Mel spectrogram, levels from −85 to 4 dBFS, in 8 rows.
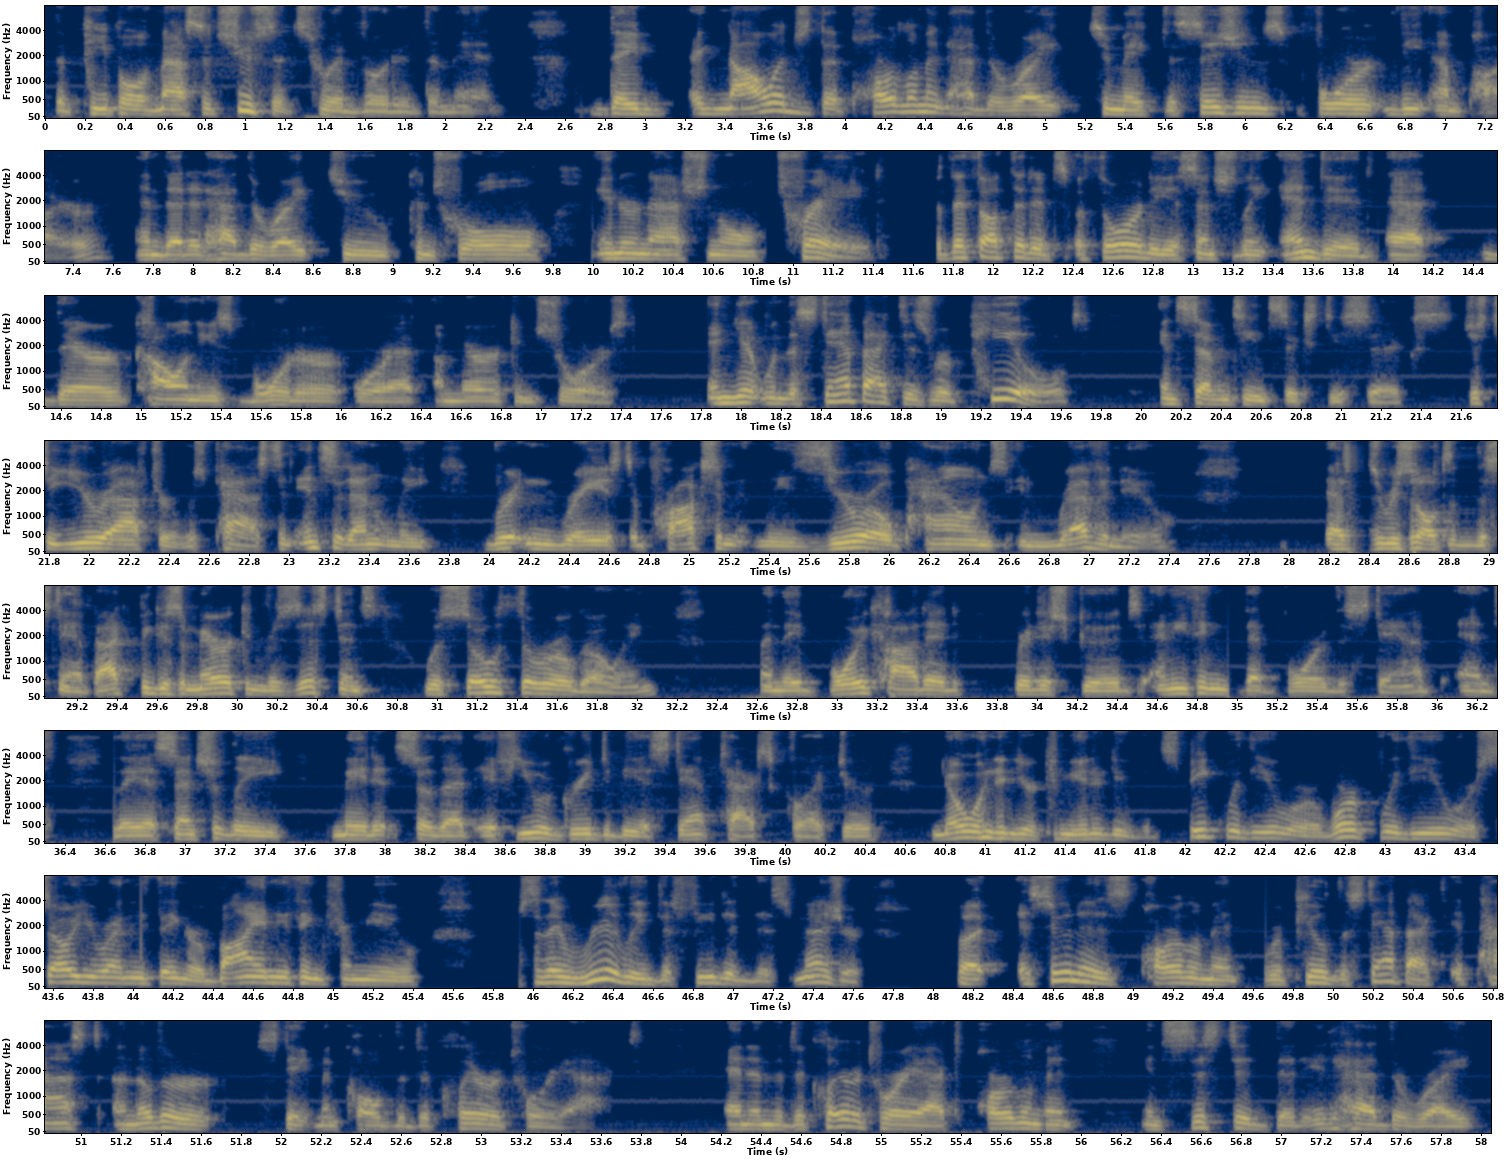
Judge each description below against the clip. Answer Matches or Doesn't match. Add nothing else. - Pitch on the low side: Matches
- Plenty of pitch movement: Doesn't match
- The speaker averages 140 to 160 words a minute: Doesn't match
